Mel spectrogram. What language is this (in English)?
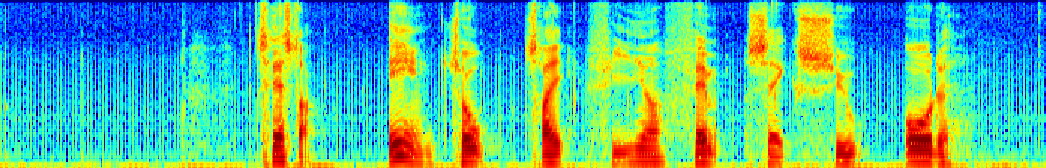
Danish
